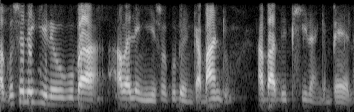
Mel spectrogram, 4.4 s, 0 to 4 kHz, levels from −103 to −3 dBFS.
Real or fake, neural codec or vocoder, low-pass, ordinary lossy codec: real; none; 3.6 kHz; none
